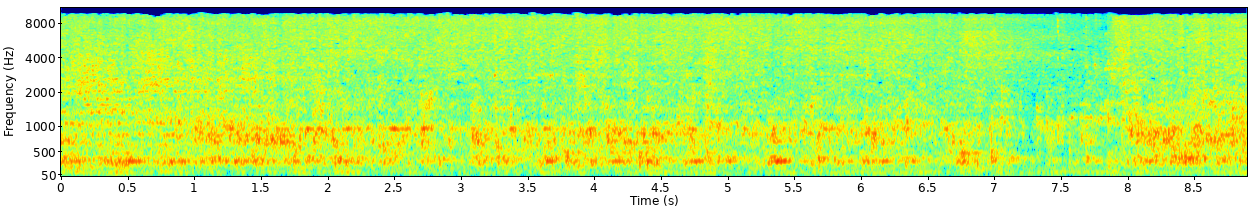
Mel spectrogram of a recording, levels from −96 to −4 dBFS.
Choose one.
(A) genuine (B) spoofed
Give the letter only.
A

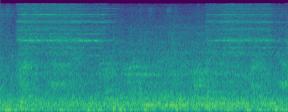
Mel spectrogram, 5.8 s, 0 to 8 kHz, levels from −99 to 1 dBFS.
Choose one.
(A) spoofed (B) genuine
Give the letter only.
B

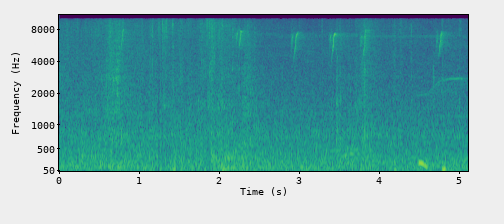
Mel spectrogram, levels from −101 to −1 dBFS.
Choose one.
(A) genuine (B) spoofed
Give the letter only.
A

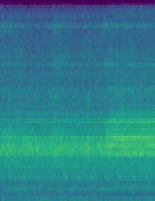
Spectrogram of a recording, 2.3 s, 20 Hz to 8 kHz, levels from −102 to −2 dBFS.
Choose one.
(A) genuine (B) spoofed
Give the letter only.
B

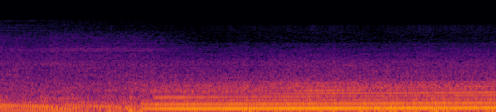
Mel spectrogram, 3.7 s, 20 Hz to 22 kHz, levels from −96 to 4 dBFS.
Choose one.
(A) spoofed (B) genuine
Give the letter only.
B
